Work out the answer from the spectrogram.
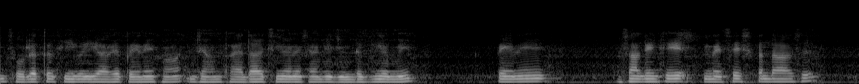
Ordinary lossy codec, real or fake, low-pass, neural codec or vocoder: none; fake; 5.4 kHz; autoencoder, 48 kHz, 32 numbers a frame, DAC-VAE, trained on Japanese speech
